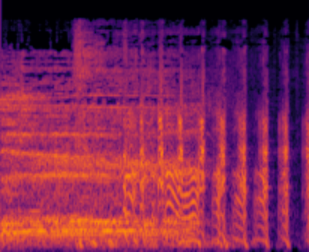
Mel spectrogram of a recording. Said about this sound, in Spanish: Ahí está, un eructo mucho más digno.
